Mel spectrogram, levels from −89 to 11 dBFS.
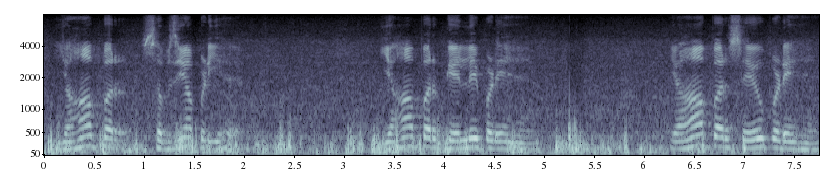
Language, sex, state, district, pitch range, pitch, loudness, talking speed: Hindi, male, Rajasthan, Bikaner, 160-200 Hz, 175 Hz, -15 LUFS, 115 wpm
